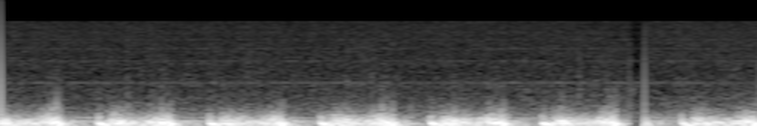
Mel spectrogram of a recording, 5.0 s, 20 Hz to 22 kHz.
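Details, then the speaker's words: Mitral stenosis murmur heard over the apical impulse, not radiating widely; louder with a slightly faster heart rate: low rumbling murmur filling each cycle at about 80 a minute, brief squeaky noise near end. "mitral valve stenosis does not radiate widely you may only be able to hear it over the apical impulse"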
